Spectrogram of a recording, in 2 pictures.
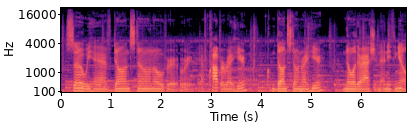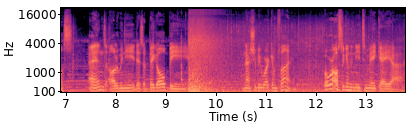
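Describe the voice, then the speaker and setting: A man giving casual, chatty gameplay commentary as a let's-player, thinking aloud as he goes. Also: mid-range voice. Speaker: video game let's-player.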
